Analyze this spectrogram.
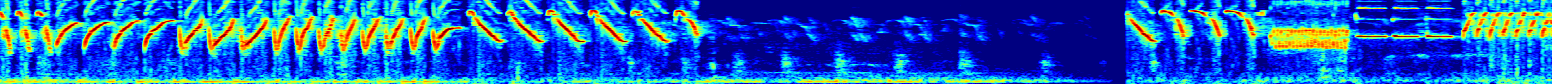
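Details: Yellow canary singing in long, fast 'gacor ngekek panjang' style: rapid runs of bright, high swept notes repeated several times a second, a brief near-silent pause, then more trills ending in flat, electronic-sounding tones.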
